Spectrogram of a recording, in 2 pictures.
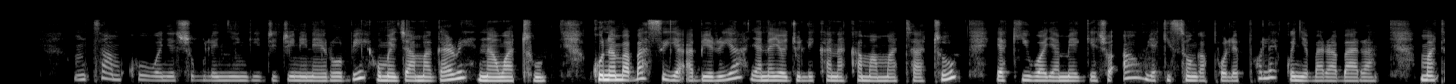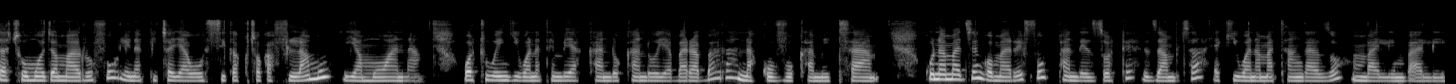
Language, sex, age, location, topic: Swahili, female, 25-35, Nairobi, government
